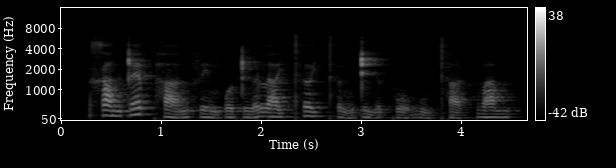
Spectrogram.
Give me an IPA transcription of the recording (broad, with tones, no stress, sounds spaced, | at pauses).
x a˧ n ʈ ɛ˦˥ p̚ h a˨˩˨ n f e˨˩ m ʔ o˨˩ ʈ ɨ˨˩˦ ə̯ l a˧ j t̪ʰ ə˧ j t̪ʰ ə˨˩˨ ŋ ʈ i˨˩˨ ə̯ k o˨˩˨ v u˨˩˨ j t̪ʰ a˨˩ k̚ v a˧ m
